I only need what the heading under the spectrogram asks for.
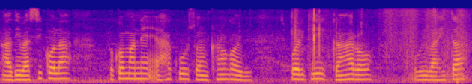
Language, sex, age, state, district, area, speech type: Odia, female, 18-30, Odisha, Balangir, urban, spontaneous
